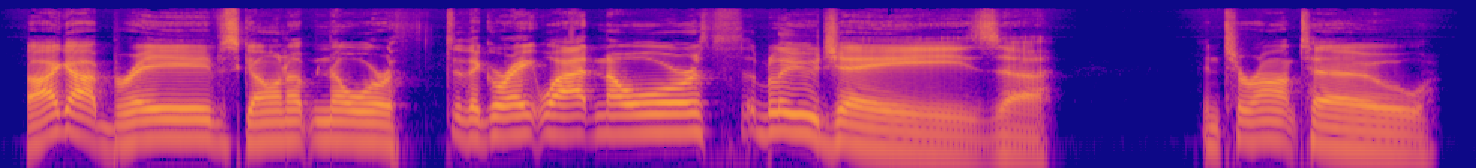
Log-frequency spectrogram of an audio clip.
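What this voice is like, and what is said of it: Put-on accent of unclear origin. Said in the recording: “I don't know what this accent is.”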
